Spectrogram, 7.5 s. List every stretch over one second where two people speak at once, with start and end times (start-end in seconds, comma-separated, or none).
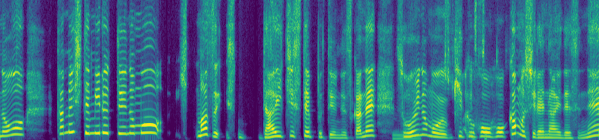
4.9-6.6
